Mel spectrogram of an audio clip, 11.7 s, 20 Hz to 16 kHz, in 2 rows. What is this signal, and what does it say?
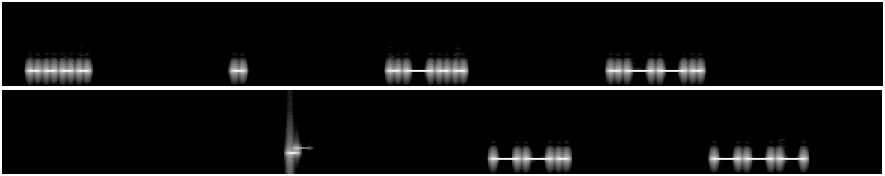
Morse code, heard as a keyed tone, about 22 wpm, spaced as for 8 wpm, 700 Hz. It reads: HELP GO
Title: 6x Character Spacing - Top 300 Words - 22wpm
